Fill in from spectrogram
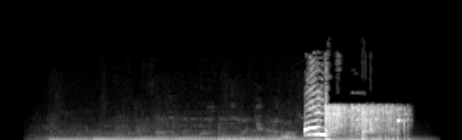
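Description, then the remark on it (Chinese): A ceramic plate suddenly smashes after a few seconds of low, droning background, bursting into a loud crash with bright ringing chinks as shards scatter for about a second. “我是只兢兢业业了一辈子的盘子，所以我刚一摔碎就看见了天堂天使的召唤。”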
